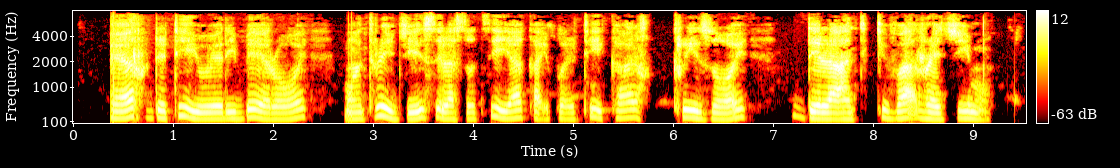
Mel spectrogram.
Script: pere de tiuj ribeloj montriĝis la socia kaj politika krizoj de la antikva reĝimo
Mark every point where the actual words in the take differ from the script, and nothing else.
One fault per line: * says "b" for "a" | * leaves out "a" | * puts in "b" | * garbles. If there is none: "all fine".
all fine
